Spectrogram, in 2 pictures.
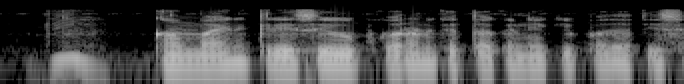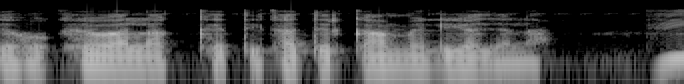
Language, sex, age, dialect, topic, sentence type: Bhojpuri, male, 18-24, Southern / Standard, agriculture, statement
